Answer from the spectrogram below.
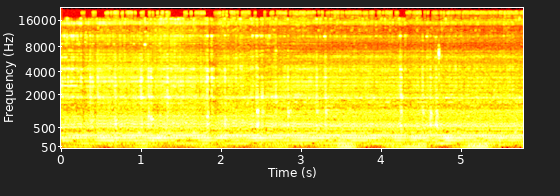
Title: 98 Fedders 5100 BTU Air Conditioner weird noise on startup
